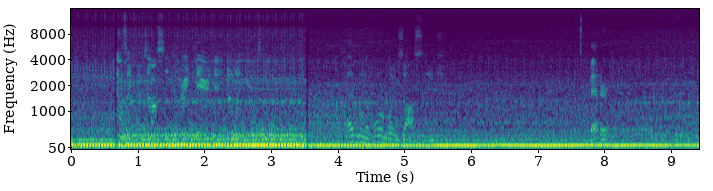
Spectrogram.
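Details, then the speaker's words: 1985 Ford Ranger 4x4 after major engine work, sat 20 years, idling: rapid even puffing tick about three per second over low rumble; exhaust leak, suspected at manifold donut gasket or catalytic converter. "let's get out with it running and see how the valve lash actually sounds well it's definitely an exhaust leak"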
